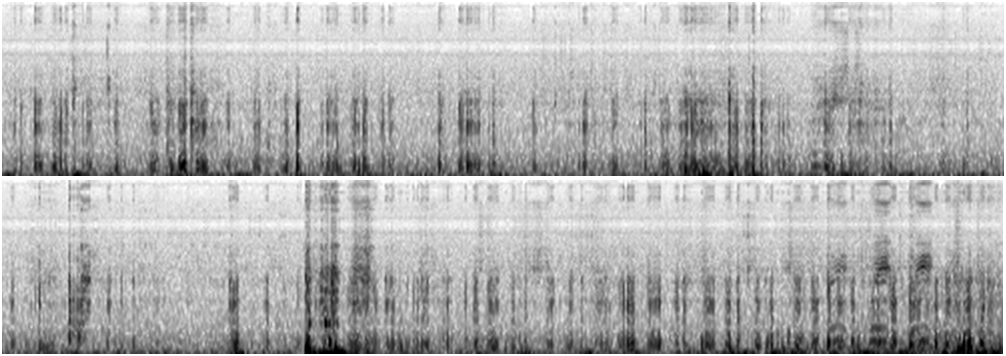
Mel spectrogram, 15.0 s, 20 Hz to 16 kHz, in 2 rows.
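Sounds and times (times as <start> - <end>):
rustling and tack noise: 4.0 - 15.0.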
